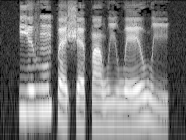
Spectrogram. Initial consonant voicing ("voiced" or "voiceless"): voiced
